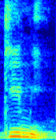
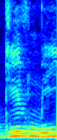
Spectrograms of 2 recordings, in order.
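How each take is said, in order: First: "gimme" with no v; shortened form. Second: Said in the usual way. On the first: Shown as a demonstration. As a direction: run the two words into "gimme". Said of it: "you can use". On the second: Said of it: "Instead of".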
